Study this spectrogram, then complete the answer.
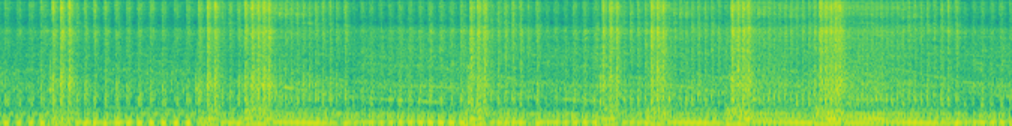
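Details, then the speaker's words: Quad, just started and warming up (needs new belt, squeaks on take-off): steady brappy single-cylinder idle with crisp throttle blips and clean return each time; normal idle and revving. "When it warms up a little bit, I'll do a little bit of rev limiter for y'all."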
